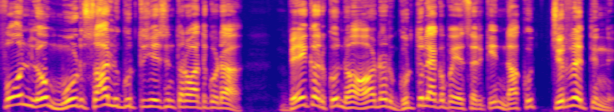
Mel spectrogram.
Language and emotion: Telugu, angry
